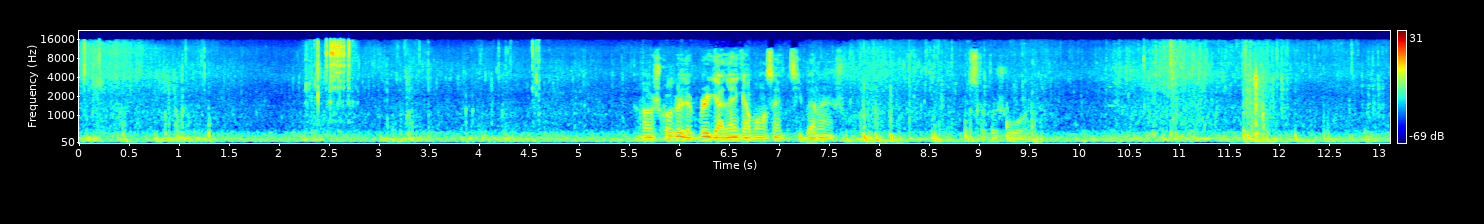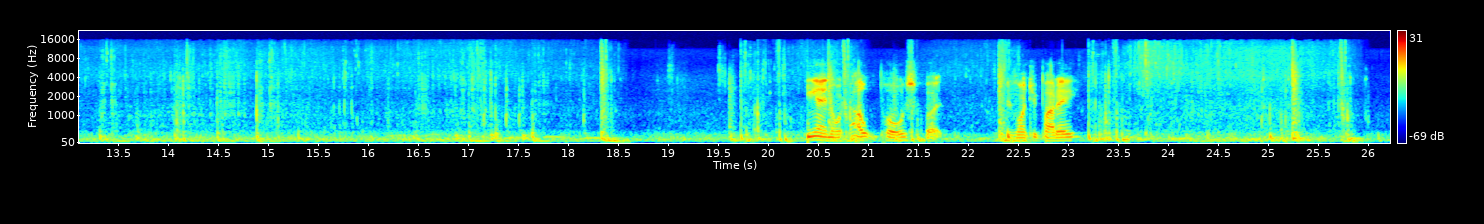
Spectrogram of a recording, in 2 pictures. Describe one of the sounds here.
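Waves wash and lap against a wooden boat.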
